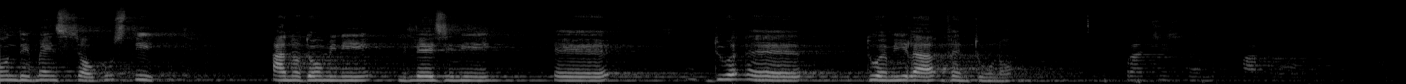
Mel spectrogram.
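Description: A young man chants into a microphone, echoing in a large hall.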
